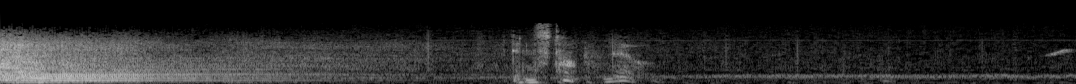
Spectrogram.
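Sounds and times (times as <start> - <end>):
car driving past with engine hum and road noise: 0.0 - 4.2
speech: 5.4 - 6.6.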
